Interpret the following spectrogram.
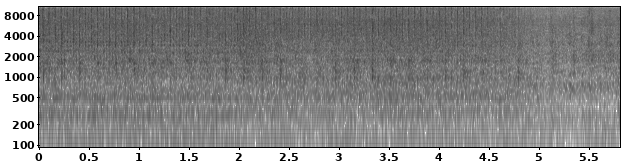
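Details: Hyundai Tucson engine at idle: steady idle with a light, fairly even ticking riding on top, suspected noisy hydraulic lifters.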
